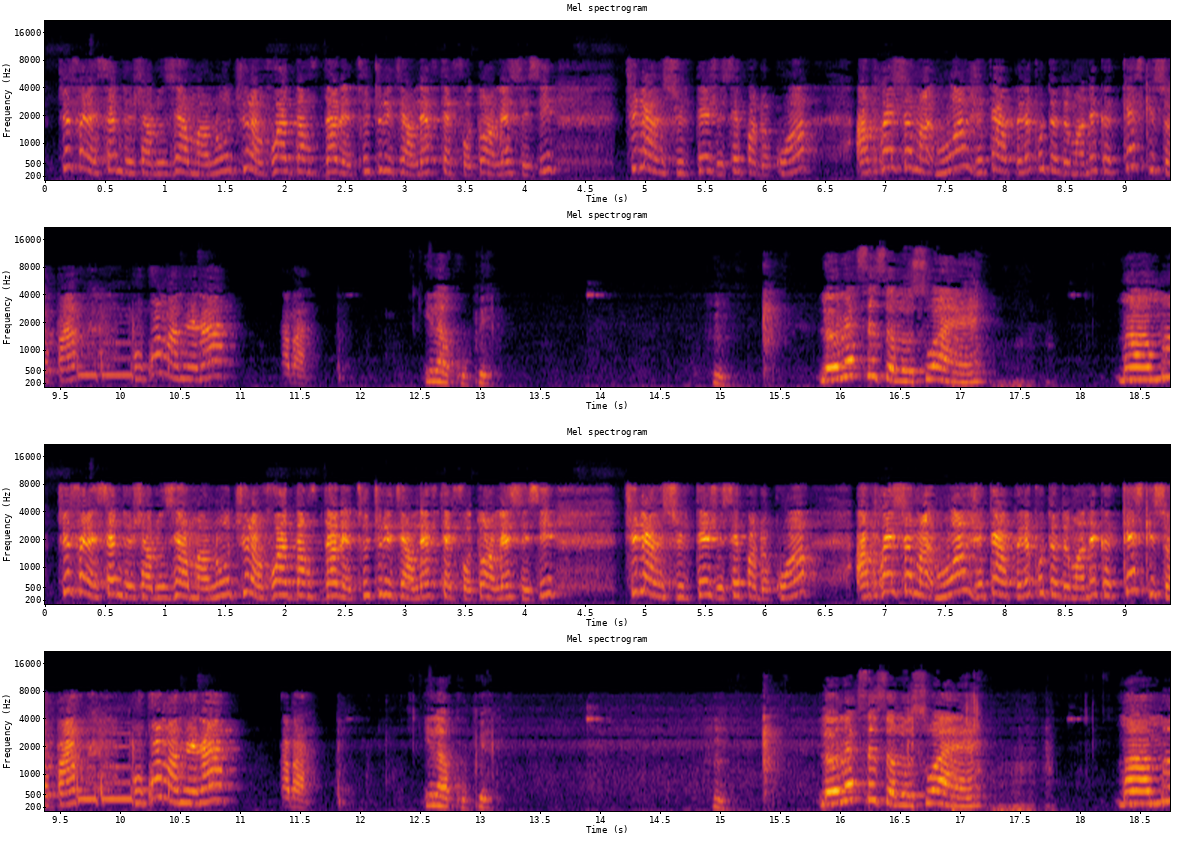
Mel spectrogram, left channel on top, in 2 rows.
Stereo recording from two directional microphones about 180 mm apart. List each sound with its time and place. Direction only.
0.1 s a woman's voice: 35° right (ahead or behind)
15.8 s a woman's voice: 20° left (ahead or behind)
18.3 s speech: 15° left (ahead or behind)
